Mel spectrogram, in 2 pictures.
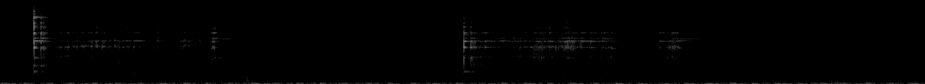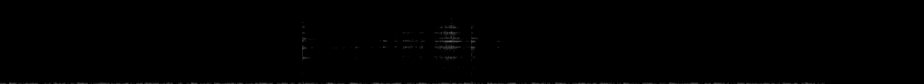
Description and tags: I recorded my Sai to get a variety of metal impacts, tones, rings, clangs and scrapes.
